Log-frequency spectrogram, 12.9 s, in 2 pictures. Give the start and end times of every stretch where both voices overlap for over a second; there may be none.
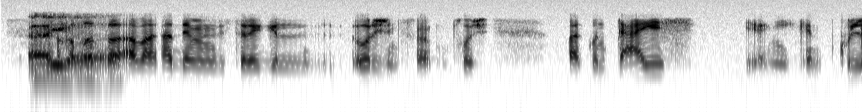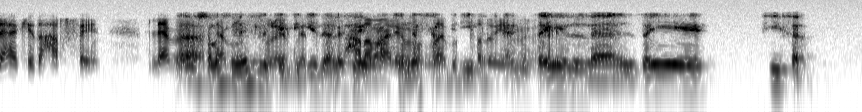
7.8-10.8

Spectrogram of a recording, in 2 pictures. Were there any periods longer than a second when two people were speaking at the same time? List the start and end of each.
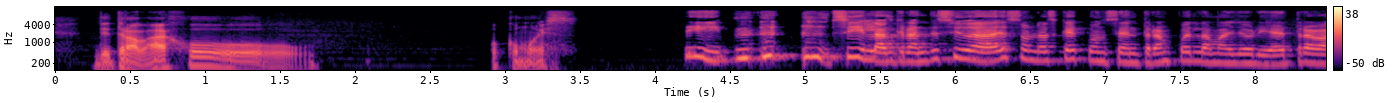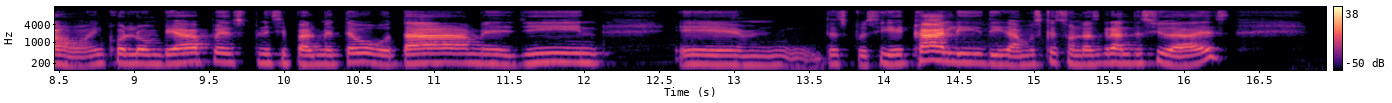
none

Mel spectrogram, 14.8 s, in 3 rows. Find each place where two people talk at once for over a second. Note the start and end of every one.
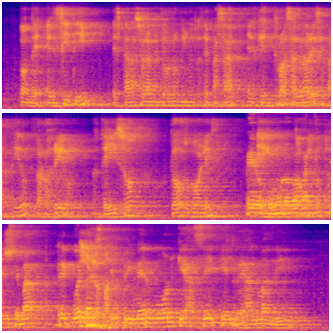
8.8-10.0

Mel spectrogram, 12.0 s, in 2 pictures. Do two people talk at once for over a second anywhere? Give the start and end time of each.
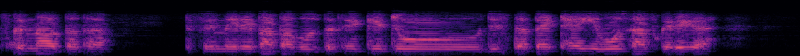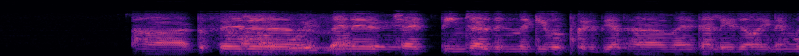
7.7-9.0

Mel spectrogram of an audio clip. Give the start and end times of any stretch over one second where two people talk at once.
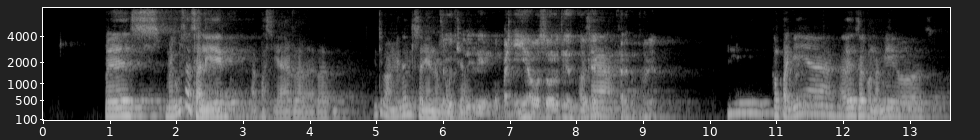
none

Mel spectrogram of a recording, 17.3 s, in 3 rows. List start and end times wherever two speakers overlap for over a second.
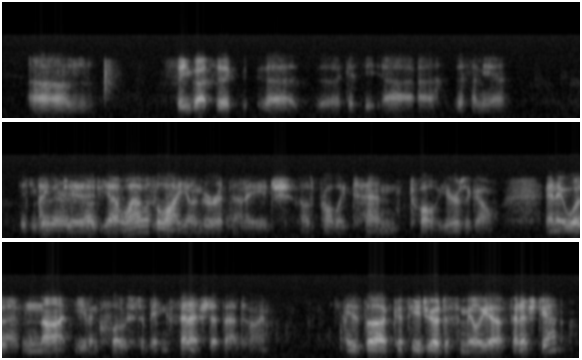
6.1-8.2

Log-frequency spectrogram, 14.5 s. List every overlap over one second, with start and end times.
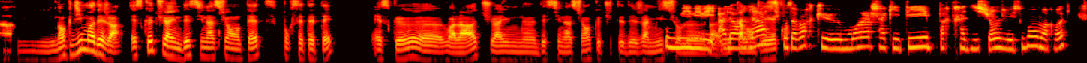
8.9-10.5

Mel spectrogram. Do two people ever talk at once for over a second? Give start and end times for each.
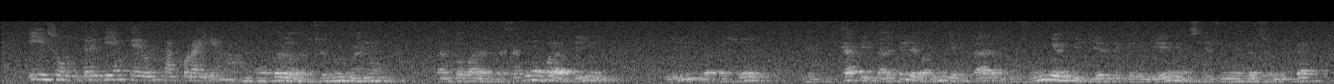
none

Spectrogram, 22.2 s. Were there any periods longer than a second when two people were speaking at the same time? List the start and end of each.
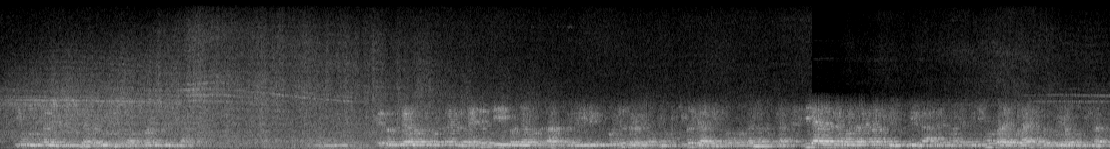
none

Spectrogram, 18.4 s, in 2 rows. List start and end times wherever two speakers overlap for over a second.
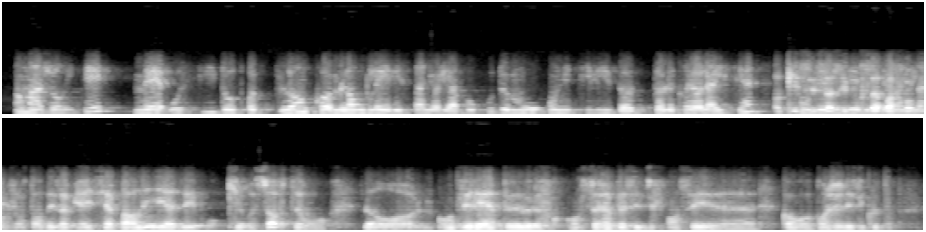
7.9-9.3

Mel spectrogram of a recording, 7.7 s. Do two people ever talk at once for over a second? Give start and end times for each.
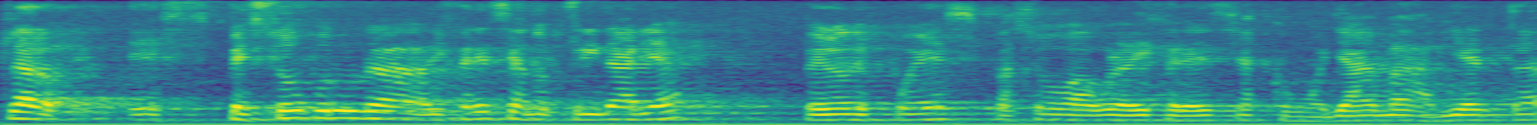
none

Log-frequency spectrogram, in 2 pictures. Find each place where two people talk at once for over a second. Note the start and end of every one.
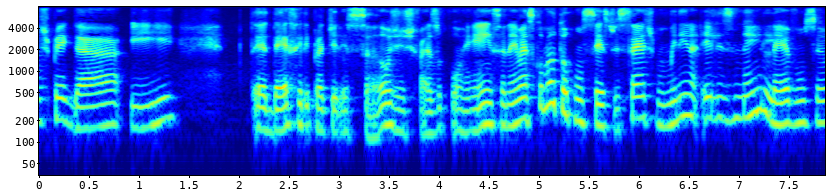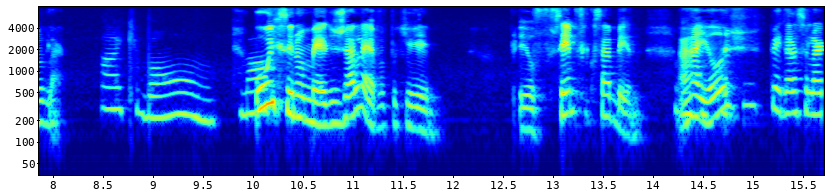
none

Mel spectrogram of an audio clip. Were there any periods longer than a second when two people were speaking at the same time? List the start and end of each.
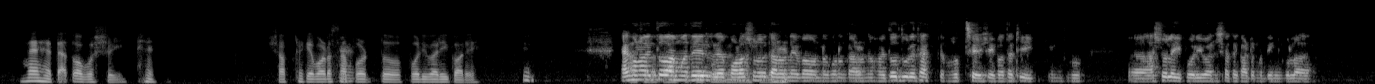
6.3-7.7

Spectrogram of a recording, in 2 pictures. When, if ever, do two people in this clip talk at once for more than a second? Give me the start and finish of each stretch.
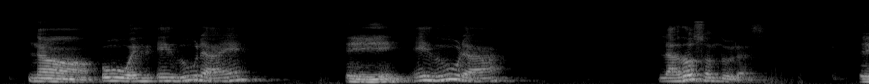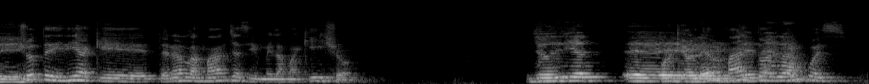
15.3-16.6

